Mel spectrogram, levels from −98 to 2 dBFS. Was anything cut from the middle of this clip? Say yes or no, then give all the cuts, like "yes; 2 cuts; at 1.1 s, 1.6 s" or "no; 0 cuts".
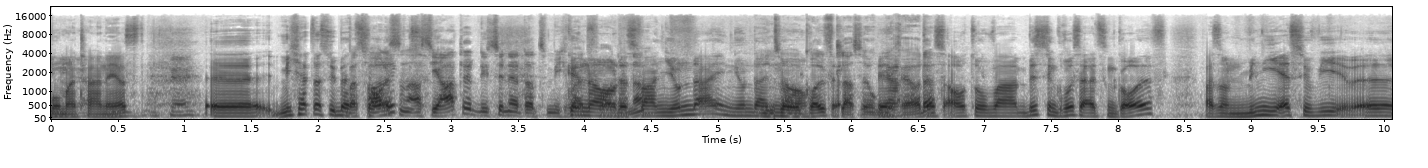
yes; 1 cut; at 5.4 s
